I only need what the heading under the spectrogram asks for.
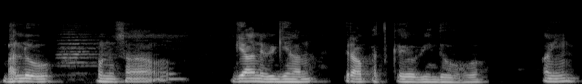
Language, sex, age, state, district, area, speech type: Sindhi, male, 45-60, Delhi, South Delhi, urban, spontaneous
